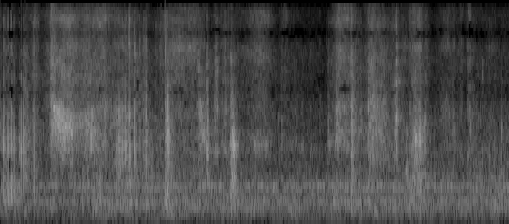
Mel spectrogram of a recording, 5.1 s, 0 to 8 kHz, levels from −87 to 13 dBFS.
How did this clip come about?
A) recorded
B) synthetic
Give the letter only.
A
